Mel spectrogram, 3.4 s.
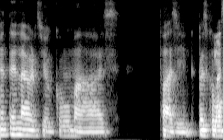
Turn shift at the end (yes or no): no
